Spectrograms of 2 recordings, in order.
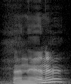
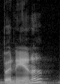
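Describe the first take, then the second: First: The word is said with air escaping through the nose. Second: The word is said with normal resonance. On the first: The speaker calls it wrong. "it's all coming out of my nose" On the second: The speaker calls it right. "sounds kind of normal"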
